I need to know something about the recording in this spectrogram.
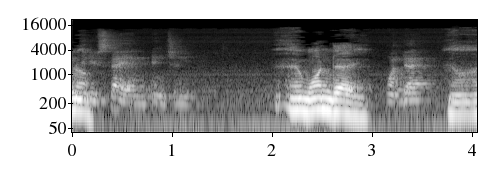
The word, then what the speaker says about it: Incheon: Now, you said you arrived in Incheon, Korea first. In where? How do you pronounce that? Incheon?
